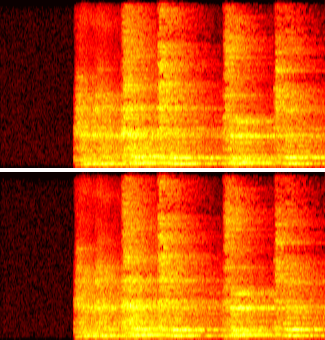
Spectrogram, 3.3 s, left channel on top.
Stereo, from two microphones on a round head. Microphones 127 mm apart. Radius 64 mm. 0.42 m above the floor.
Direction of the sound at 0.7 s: 5° right (ahead or behind).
